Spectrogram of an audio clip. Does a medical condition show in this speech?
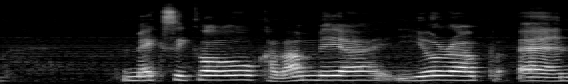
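Yes: multiple sclerosis.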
